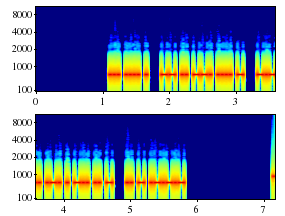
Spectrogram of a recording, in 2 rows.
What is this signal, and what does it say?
Morse code, heard as a keyed tone, about 40 wpm, 700 Hz. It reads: SHE MIGHT CREDIT IT.
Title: Sentences from Top 1000 Words 40wpm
